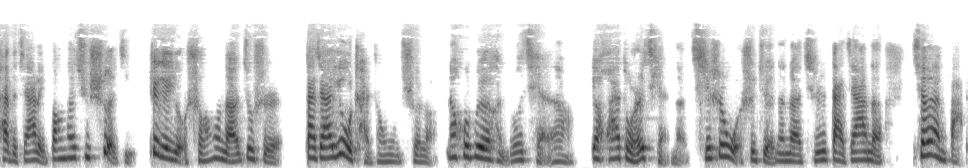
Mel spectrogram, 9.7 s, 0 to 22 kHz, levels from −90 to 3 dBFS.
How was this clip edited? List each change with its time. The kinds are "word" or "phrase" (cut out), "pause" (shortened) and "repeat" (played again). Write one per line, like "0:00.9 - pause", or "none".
0:01.4 - pause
